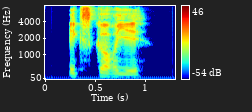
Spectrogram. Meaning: to excoriate
- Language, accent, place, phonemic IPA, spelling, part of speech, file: French, France, Lyon, /ɛk.skɔ.ʁje/, excorier, verb, LL-Q150 (fra)-excorier.wav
